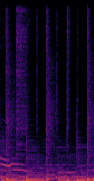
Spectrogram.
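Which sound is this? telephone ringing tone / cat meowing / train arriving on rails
cat meowing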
